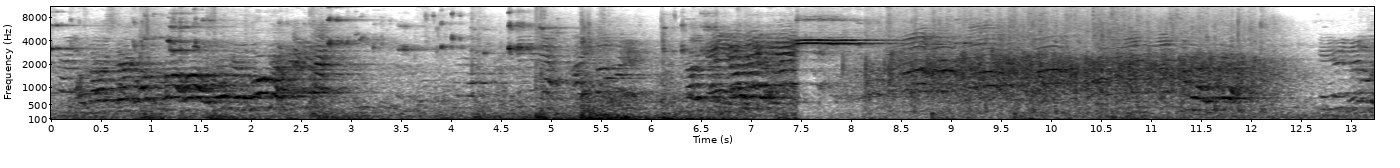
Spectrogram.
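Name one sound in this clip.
A crowd of young players cheers and shouts in an echoing hall.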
